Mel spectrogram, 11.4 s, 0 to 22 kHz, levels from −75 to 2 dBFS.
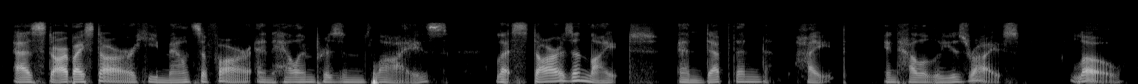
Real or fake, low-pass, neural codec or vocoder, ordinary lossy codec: real; 7.2 kHz; none; Opus, 32 kbps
